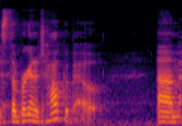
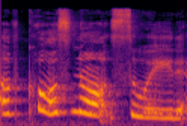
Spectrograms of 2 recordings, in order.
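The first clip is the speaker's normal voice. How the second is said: very high-pitched, poor fake British accent; 14 semitones higher, 4 dB louder than usual. Recapping a scene, voicing Jules's mom in a bad British accent. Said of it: "my British accent is really bad today".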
